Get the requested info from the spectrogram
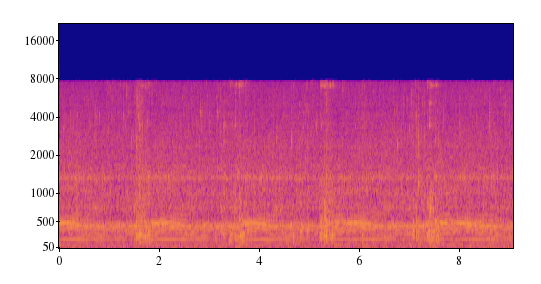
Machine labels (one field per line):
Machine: pump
